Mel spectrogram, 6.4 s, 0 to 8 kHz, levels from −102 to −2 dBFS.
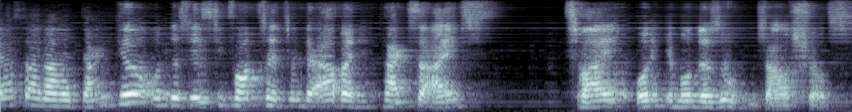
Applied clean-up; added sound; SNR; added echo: neural mask model DeepFilterNet 3.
